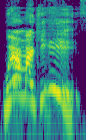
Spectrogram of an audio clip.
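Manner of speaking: near-shriek of panic; high desperate repeat; frantic high demand. Retold or imitated. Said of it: "I'm like".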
